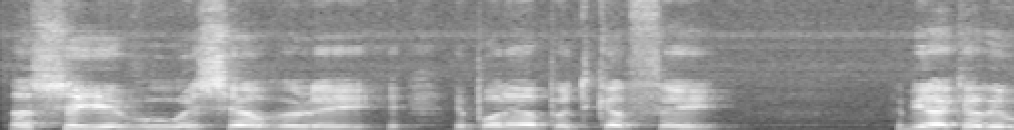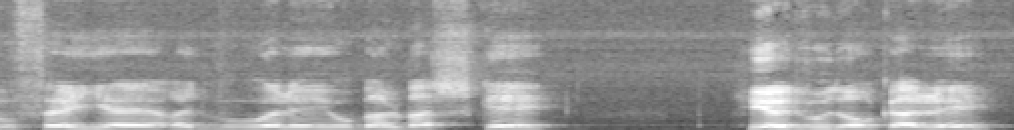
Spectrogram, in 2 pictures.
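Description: A flighty young beauty, as a male reader puts her on, pitched well above his own voice and lively in her swings. She is capricious and quick to take offence, huffing at every objection in this storybook scene. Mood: distracted. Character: young pretty woman, flighty and petulant. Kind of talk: audiobook character voice.

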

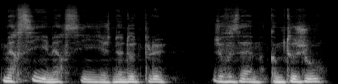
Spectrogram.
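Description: Guy reading a lovesick young gent in an audiobook, earnest and pleading, dark breathy voice. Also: medium pitch, fairly even intonation, unhurried. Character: lovesick, tormented young gentleman.

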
